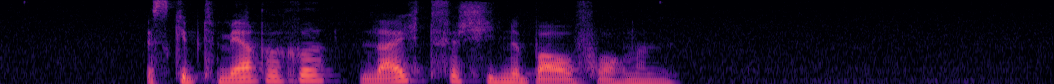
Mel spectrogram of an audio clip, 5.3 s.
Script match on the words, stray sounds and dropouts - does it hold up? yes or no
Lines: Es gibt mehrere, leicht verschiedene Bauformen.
yes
